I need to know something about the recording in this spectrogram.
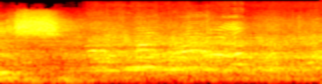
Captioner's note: audience laughing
